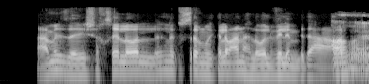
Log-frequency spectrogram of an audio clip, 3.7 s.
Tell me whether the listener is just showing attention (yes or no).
no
